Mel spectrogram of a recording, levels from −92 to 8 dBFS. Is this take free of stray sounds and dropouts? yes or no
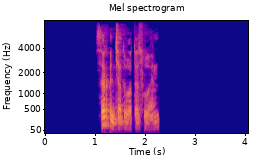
yes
